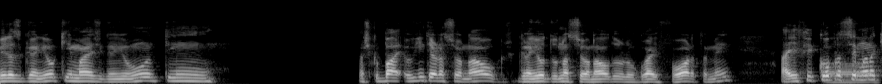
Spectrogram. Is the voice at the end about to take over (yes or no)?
no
